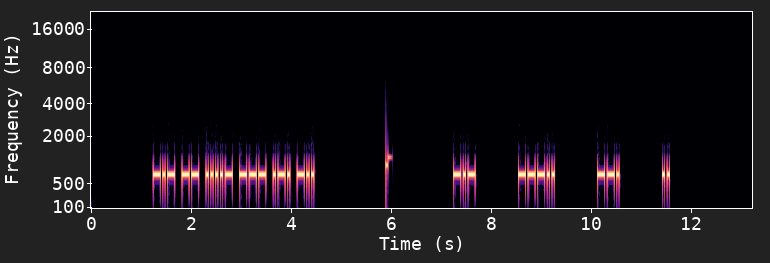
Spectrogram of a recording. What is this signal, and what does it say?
Morse code, heard as a keyed tone, about 25 wpm, spaced as for 15 wpm, 700 Hz. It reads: KM4ORD K8GI
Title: USA Call Signs - 6x Character Spacing - 25wpm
